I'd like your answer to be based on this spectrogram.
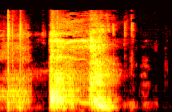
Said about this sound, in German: Ähm, mein Senf dazu ist, Moment, ich muss mal kurz husten.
